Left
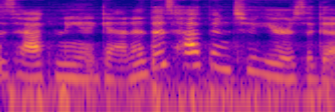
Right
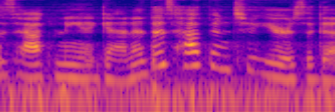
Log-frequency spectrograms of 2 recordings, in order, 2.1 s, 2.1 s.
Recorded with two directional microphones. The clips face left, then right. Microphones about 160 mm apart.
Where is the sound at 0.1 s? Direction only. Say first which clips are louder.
Right 1 dB; 5° right (ahead or behind).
